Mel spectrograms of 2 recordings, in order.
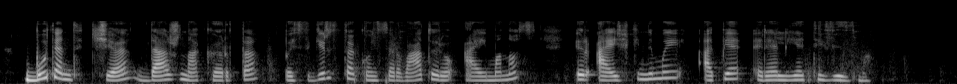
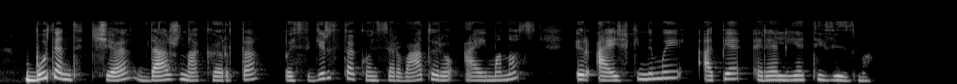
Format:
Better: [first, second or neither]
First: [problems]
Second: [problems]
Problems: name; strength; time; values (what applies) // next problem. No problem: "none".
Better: second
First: noise reduction (neural separator model SepFormer DNS4)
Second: none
